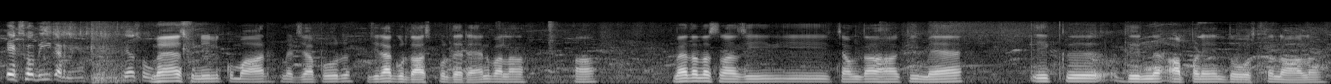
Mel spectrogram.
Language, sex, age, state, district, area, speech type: Punjabi, male, 30-45, Punjab, Gurdaspur, rural, spontaneous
